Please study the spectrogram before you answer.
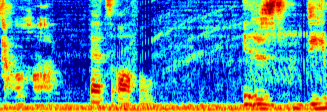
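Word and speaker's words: Scáthach: It's spelled SC, abbreviated A, or punctuated A. Yeah, a punctuated A, THACH. It's pronounced Skaha.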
